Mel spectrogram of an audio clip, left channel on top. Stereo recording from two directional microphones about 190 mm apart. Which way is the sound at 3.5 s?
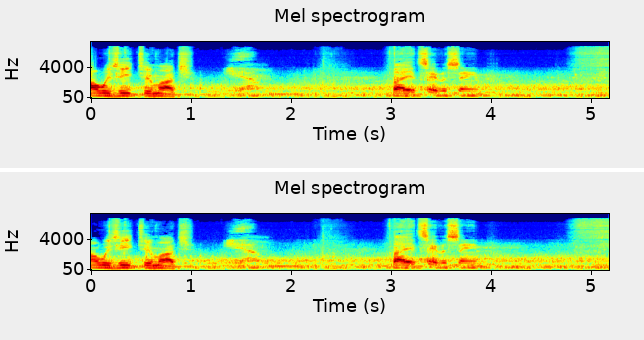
70° right (ahead or behind).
